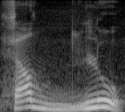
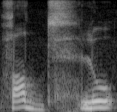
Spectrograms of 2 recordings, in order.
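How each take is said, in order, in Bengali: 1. d শব্দটি আস্তে করে l-এ মিলিয়ে যায়। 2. d শব্দের সময় বাতাস শব্দসহ বের হয়। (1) "আস্তে আস্তে দদের আওয়াজ মিলিয়ে যাবে" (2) "অনেকের বাতাস বের হয়ে যায়"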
